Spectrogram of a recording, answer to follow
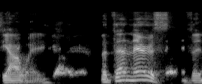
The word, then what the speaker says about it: Yahweh: So what happens is that Like in particular, there's the personal name of Israel's God, which is given 4 Hebrew letters, which would be YHWH, usually pronounced Yahweh.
